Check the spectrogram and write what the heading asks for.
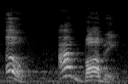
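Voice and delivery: put-on high, loud child voice; dwarf boy. Dwarf boy introduces himself, high and loud. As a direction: pipe up loudly like a little boy. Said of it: "He goes".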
